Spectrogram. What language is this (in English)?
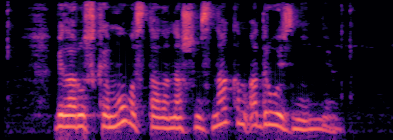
Belarusian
